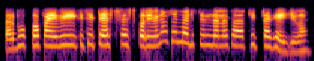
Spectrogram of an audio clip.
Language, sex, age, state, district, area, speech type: Odia, female, 45-60, Odisha, Angul, rural, conversation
